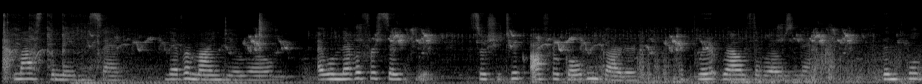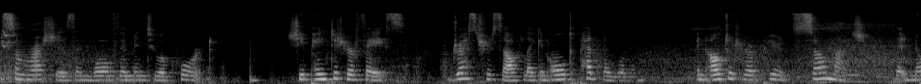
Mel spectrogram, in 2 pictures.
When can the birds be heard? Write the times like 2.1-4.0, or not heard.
0.2-9.3.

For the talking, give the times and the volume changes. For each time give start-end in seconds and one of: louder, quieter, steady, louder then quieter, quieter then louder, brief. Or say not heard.
0.0-18.3 steady.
